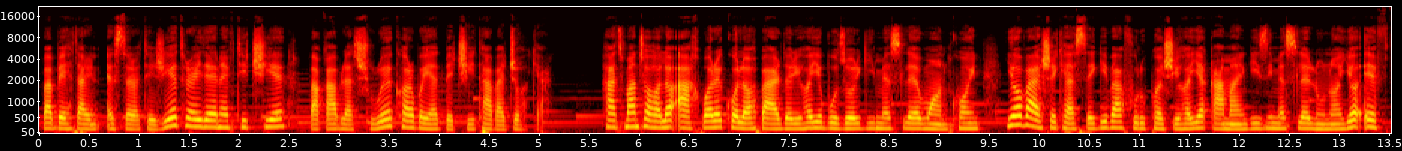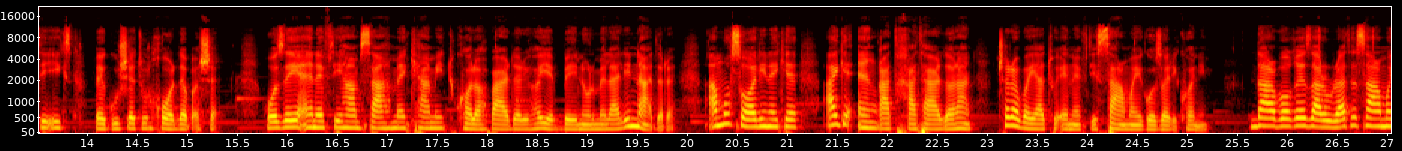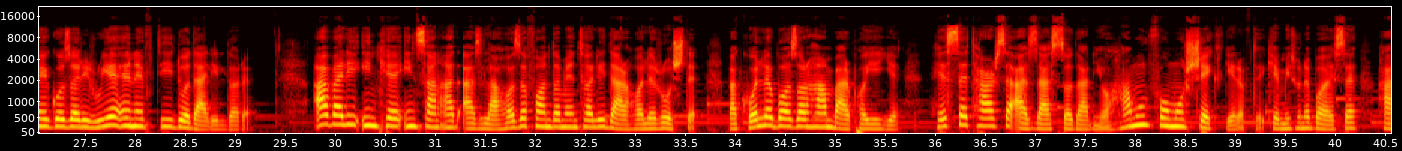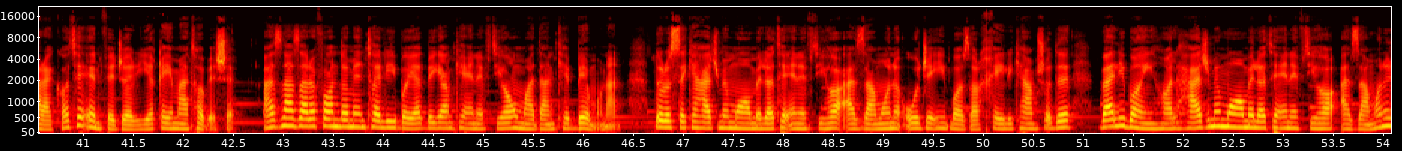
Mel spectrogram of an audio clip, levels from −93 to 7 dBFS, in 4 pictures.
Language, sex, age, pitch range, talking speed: Persian, female, 20-39, 155-215 Hz, 155 wpm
